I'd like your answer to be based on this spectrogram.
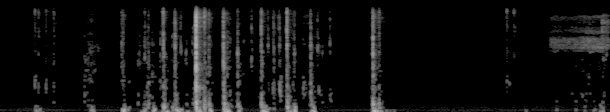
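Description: Typing on a computer keyboard: a quick burst of close, crisp key clicks at an uneven rhythm, followed by a pause and a few isolated taps.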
